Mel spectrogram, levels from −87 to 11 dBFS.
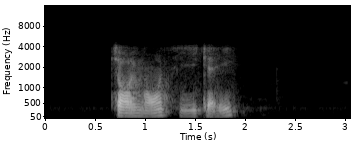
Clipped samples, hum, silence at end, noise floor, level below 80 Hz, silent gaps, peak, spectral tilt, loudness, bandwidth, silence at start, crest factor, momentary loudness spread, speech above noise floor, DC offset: under 0.1%; none; 1.15 s; -85 dBFS; -62 dBFS; none; -4 dBFS; -10.5 dB/octave; -26 LUFS; 4.4 kHz; 0.7 s; 26 dB; 15 LU; 59 dB; under 0.1%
